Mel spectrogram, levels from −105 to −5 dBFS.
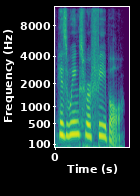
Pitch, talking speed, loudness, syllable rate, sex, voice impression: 245 Hz, 160 wpm, -17 LUFS, 4.6 syllables/s, female, feminine, slightly adult-like, clear, sincere, friendly, slightly kind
